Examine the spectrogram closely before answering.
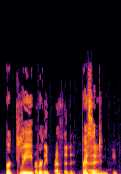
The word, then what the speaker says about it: Berkeley Breathed: Is it Berkey breathed? How do you pronounce it? Berkeley breathed.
